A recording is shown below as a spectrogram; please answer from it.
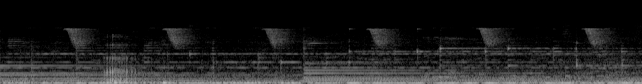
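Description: Roland TD-8 drum sound module playing a built-in pattern: sustained chords that change about every three seconds, with a short falling swish about once a second.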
